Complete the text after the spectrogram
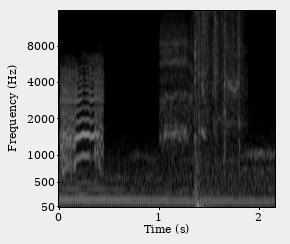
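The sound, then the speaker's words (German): A camera going off while photographing rockhopper penguins: a short whirring mechanical burst, then a longer bright rattling burst with a sharp click in the middle, both over a steady low hum. “Aber die mochten das Geräusch seiner Kamera nicht und suchten schnell das Weite.”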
